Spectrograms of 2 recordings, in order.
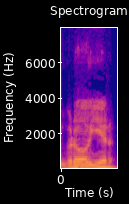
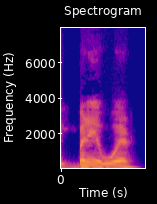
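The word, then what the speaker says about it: Breuer: sobre la histeria, donde Freud y Bryer o Freud y Brewer, dependiendo como ustedes lo quieran pronunciar, proponen la catarsis como un método terapéutico.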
